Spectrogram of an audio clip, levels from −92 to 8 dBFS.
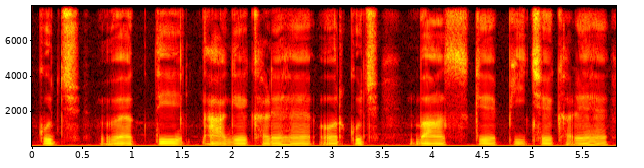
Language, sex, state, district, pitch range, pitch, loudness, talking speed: Hindi, male, Jharkhand, Deoghar, 90-95 Hz, 95 Hz, -20 LUFS, 125 wpm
